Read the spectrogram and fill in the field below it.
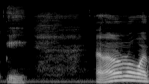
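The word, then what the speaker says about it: η: It's pronounced differently in modern Greek. It's not hey, it's E.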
